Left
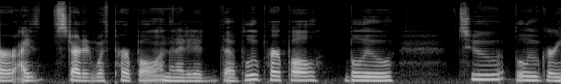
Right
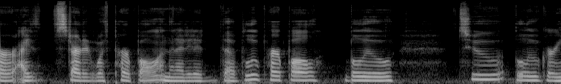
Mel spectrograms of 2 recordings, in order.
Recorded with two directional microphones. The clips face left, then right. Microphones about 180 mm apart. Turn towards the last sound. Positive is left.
turn(degrees=65)  # may be behind; listen again after turning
